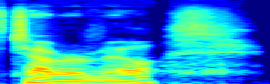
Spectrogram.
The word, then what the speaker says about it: Tuberville: talked last week, uh, you know, about Tommy uh, Tuberville, which a lot of people told me I was pronouncing it wrong. It's Tuberville, and his foolishness, acting like uh, the reason that, that that like abortion policy should affect whether or not we elevate generals.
